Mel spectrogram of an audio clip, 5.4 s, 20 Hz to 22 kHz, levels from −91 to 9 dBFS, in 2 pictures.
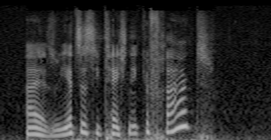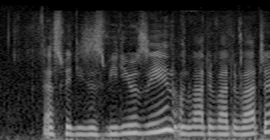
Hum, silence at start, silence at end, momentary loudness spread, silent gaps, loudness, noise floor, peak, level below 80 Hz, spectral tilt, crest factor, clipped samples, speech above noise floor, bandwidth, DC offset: none; 0.25 s; 0 s; 6 LU; none; -28 LUFS; -59 dBFS; -12 dBFS; -48 dBFS; -4.5 dB/octave; 16 dB; under 0.1%; 32 dB; 17.5 kHz; under 0.1%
